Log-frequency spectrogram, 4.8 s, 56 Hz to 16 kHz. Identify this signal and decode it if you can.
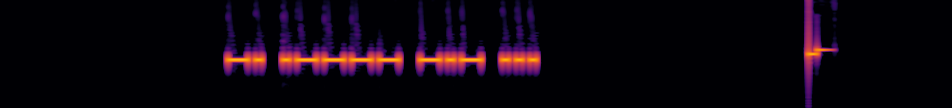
Morse code, heard as a keyed tone, about 36 wpm, 700 Hz. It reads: N1KS
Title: USA Call Signs - 4 Characters - 2x Character Spacing - 35wpm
